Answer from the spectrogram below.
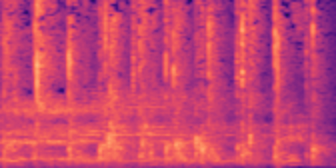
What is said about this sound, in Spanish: Pero este es el programa número uno. programa número uno. Programa número uno, así que un aplauso para ustedes. Venga.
